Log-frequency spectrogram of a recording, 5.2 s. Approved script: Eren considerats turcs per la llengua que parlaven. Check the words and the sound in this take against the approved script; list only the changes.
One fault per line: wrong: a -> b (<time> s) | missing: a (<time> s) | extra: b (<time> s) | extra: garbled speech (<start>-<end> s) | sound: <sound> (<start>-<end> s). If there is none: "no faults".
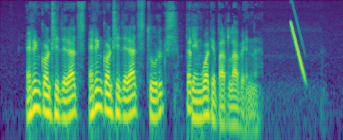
extra: eren considerats (1.4 s)
missing: la (2.9 s)
sound: chirp (4.3-4.6 s)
